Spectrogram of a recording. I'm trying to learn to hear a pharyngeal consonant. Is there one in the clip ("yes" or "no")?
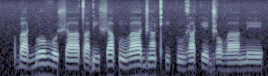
no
